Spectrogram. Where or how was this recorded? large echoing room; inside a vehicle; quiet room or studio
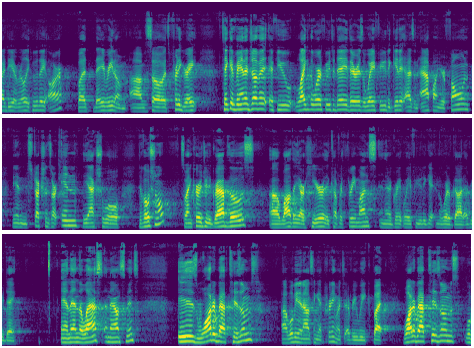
large echoing room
